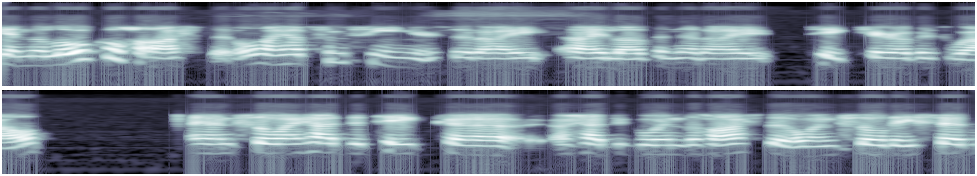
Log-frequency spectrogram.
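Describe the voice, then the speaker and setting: A woman's voice: on the low side, dry recording. Blunt woman caller on a phone line. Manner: blunt, rambling, many restarts. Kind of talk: casual call-in storytelling. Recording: dry tinny phone line.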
